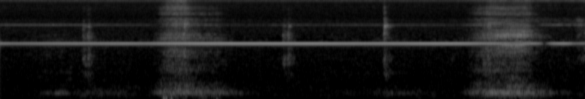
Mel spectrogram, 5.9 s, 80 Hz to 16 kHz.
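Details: Carbon monoxide alarm sounding at 01:45 as a constant high-pitched tone heard from the back hallway; it was later found to be a small cellphone-sized box on the floor. Thin, steady, unbroken tone over a quiet room; cause not established.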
